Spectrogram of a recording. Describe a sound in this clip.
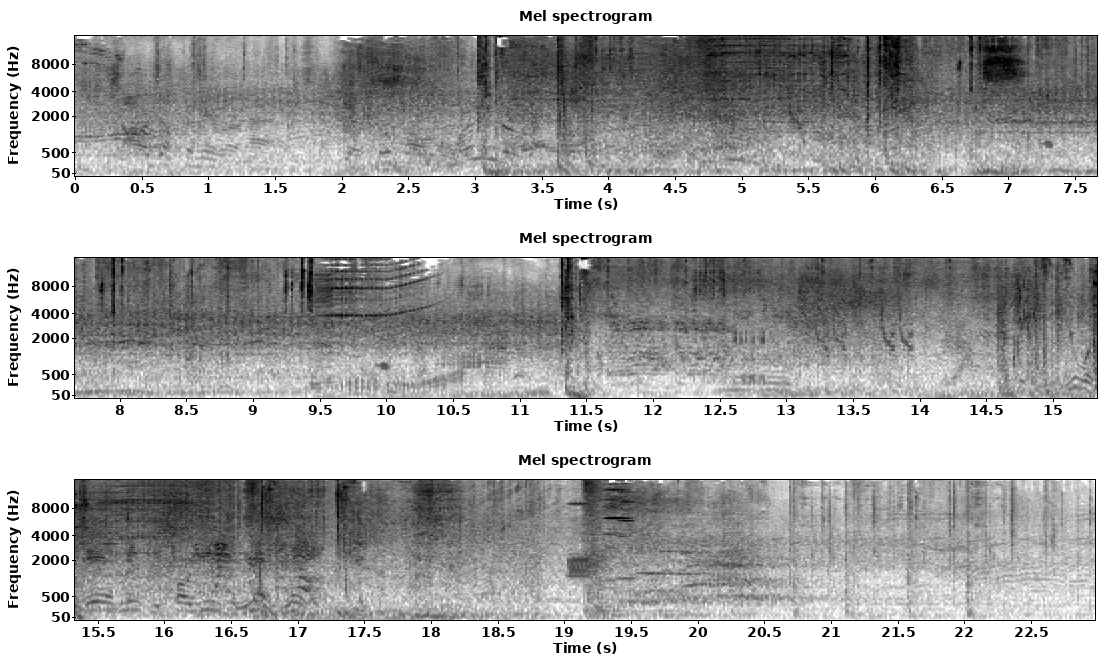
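Game weapons fire with loud zaps and blasts.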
